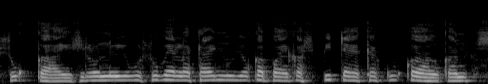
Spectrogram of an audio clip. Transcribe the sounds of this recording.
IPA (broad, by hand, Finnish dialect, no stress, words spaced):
sukːɑː ei silːon nyj juːr suʋelːɑ tɑinːuj jokɑ pɑikɑs pitæːkːæ kukɑːŋkɑn̞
